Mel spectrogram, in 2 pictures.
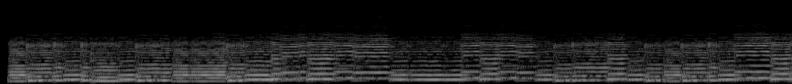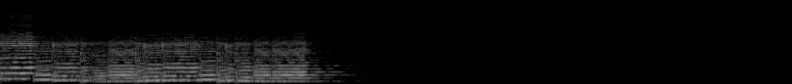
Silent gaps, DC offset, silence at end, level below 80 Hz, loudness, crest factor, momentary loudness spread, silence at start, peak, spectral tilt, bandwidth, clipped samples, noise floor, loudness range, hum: none; under 0.1%; 4.5 s; -86 dBFS; -38 LUFS; 16 dB; 4 LU; 0.05 s; -24 dBFS; -6.5 dB/octave; 12.5 kHz; under 0.1%; under -90 dBFS; 5 LU; none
